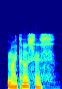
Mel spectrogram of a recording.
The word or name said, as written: mycosis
